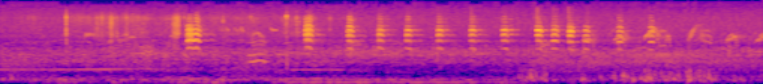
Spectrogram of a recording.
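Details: Grey-headed lapwing parent in Kyoto, Japan, in late April, keeping watch around its chicks, gives sharp, harsh notes in quick repeated bursts, several per second, over a steady low rumble of wind or distant traffic.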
